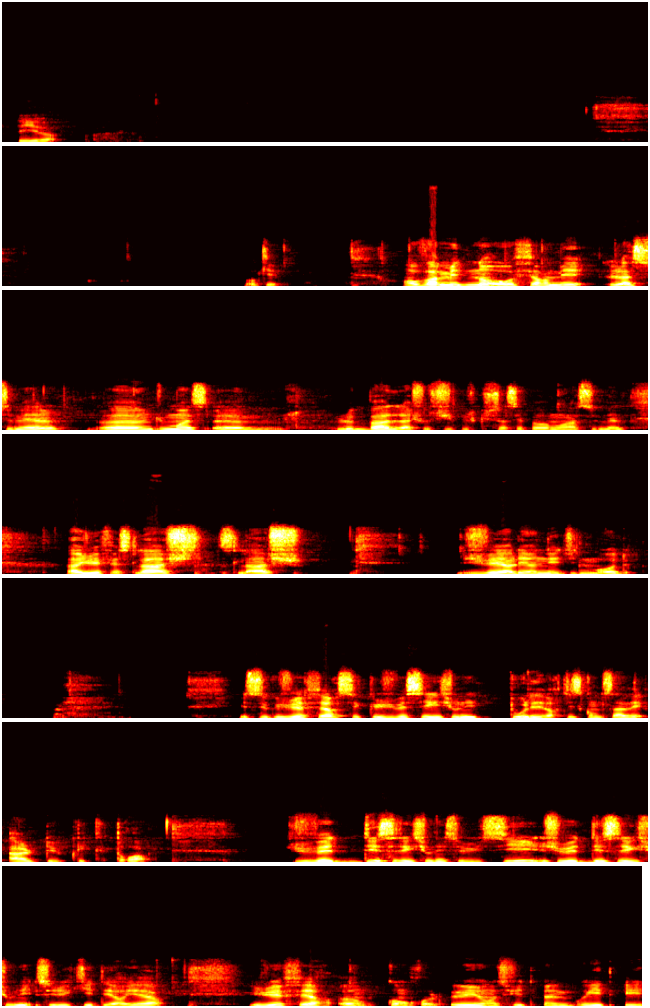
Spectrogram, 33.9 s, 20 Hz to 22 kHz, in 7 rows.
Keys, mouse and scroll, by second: 0.2 s, 4.3-4.9 scroll down 2, 4.9 Tab, 5.3 a, 5.5 scroll down 1, 5.8-7.3 middle drag, 7.3-7.7 scroll down 3, 7.7 middle drag, 8.0-8.6 scroll up 2, 8.6-9.5 middle drag, 9.5 right click, 10.1-14.8 middle drag, 14.8 KP_Divide, 16.1 KP_Divide, 17.2-18.1 middle drag, 18.1-18.4 scroll up 1, 18.4 Tab, 18.8-23.2 middle drag, 23.2 alt+right click, 24.1-27.1 middle drag, 27.5 shift+right click, 28.0-30.2 middle drag, 30.2 shift+right click, 31.3-32.4 middle drag, 32.4 ctrl+e.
